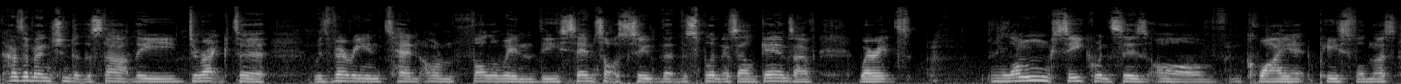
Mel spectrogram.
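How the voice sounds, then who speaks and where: A man in a casual podcast chat, explaining his view in a measured, considered way. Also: medium pitch, fairly even intonation. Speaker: podcast host.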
